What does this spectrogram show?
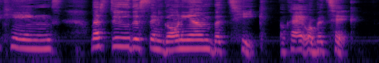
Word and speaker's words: batik: let's do the syngonium batik okay or but tick i think it's batik everybody else says batik whatever you you you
